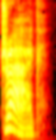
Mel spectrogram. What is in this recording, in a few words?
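"drag", British English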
